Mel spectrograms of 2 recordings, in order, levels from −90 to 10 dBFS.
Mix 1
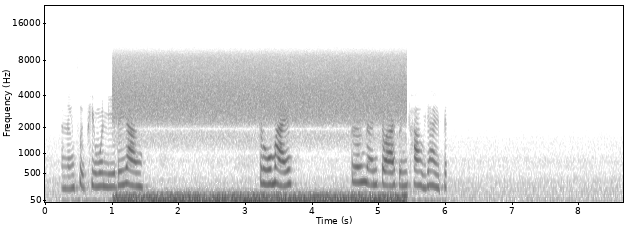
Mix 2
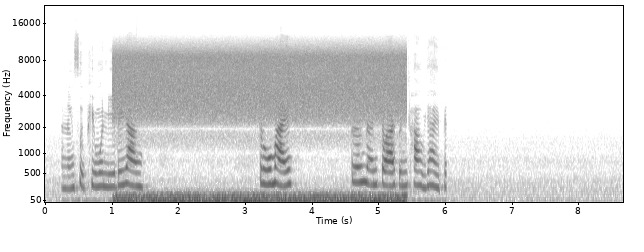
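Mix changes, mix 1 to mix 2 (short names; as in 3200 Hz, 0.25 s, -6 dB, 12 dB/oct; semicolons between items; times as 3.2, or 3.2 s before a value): speech: remove air absorption 110 m; master: remove air absorption 150 m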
